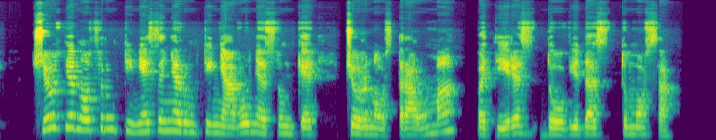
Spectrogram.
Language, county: Lithuanian, Tauragė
